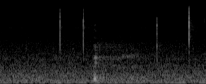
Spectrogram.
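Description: A few faint, scattered ticks and crinkles from a foil trading-card booster pack wrapper shifting in the fingers, over quiet room tone.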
